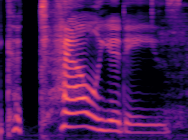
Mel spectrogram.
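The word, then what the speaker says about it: Cataliades: his name catalady cataldese you gotta say catalities the Italian because they even she even says in the text stress on the second syllable totalities Mr catalities this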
